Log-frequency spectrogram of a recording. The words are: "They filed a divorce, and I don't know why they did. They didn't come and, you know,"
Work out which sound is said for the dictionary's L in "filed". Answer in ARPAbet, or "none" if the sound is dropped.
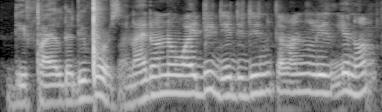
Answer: L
